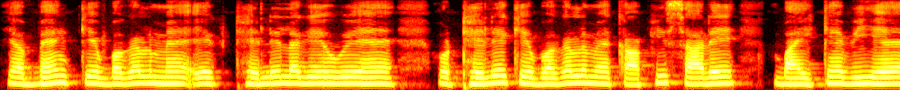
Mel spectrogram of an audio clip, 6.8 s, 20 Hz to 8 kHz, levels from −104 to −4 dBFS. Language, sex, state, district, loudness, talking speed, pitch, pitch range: Hindi, male, Jharkhand, Deoghar, -16 LUFS, 175 wpm, 170 Hz, 165-175 Hz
